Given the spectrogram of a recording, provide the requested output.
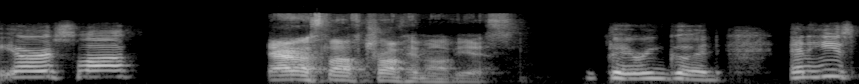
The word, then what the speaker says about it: Yaroslav Trofimov: Yaroslav Trofimov, yes.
